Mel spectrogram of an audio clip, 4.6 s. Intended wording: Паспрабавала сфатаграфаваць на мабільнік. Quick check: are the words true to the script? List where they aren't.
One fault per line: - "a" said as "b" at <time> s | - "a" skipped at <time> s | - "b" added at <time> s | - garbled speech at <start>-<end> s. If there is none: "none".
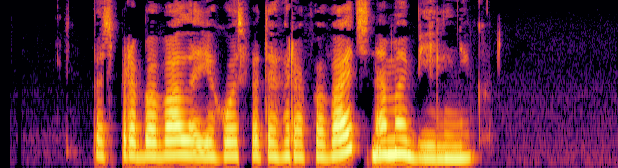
- "яго" added at 1.6 s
